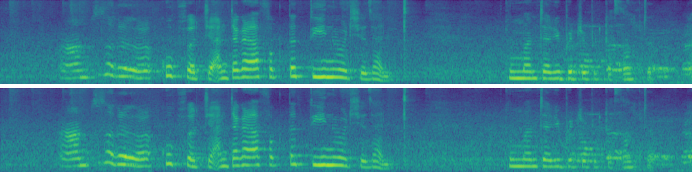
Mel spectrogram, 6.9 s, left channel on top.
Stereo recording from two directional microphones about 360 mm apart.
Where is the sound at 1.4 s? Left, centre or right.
Centre.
